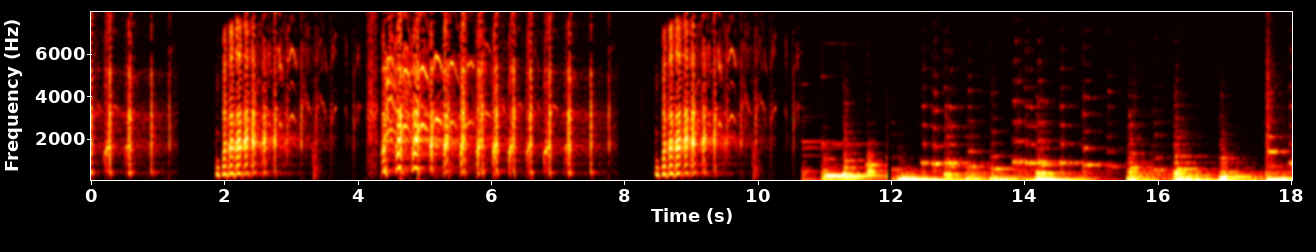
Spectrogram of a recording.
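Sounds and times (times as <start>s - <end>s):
high-pitched giggling: 0.0s - 10.9s.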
